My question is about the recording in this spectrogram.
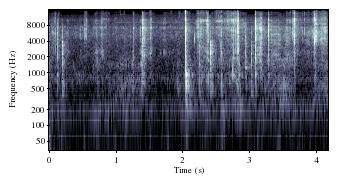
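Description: Small clicks, taps and rustles of hands working tape-wrapped cable ends against a bicycle frame, with a sharper click about two seconds in.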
